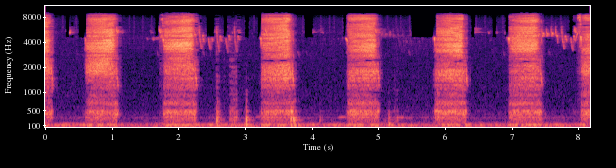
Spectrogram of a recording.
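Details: Nest-box barn owls at 5:41 am, 26 April 2023, during a meal delivery by the male: steady, breathy hissing screeches about once a second, each roughly half a second long, over faint low rumble.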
